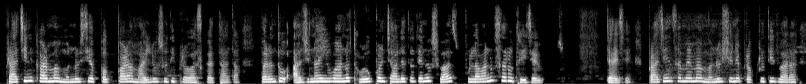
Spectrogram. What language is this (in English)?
Gujarati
